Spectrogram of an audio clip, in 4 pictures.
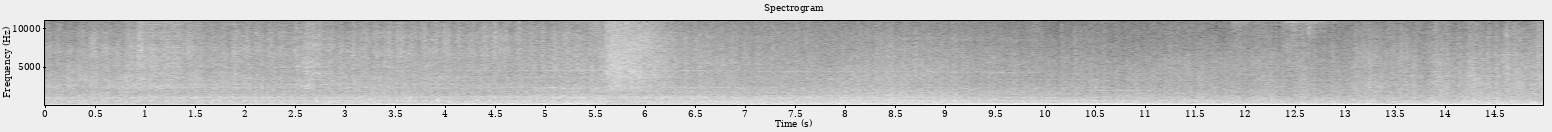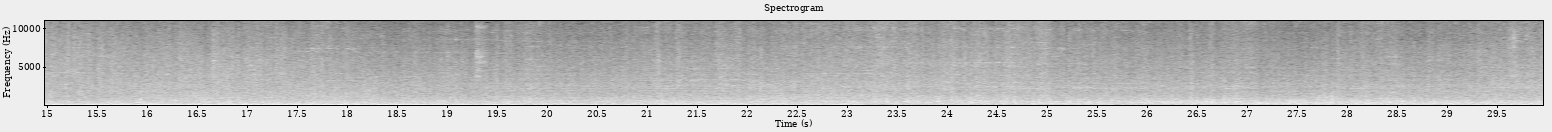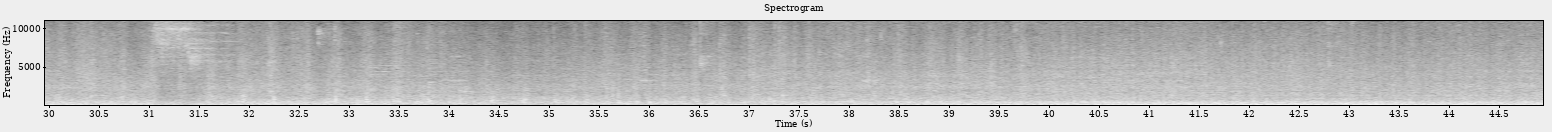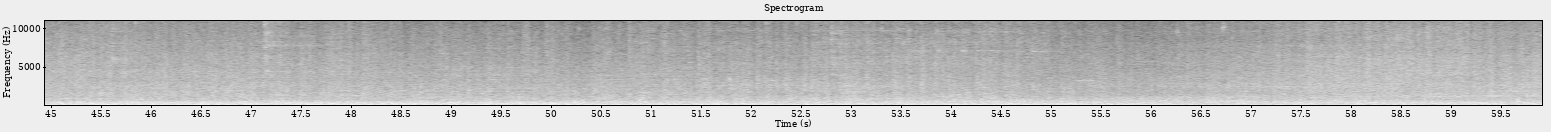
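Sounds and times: locomotive engine rumble: 0:00.0 - 0:23.2
train wheels clicking over rail joints: 0:00.0 - 0:59.9.

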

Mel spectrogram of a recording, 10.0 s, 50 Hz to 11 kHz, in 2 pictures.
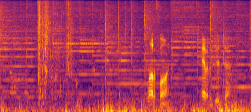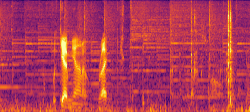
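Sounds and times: background music with held tones: 0:00.0 - 0:10.0.

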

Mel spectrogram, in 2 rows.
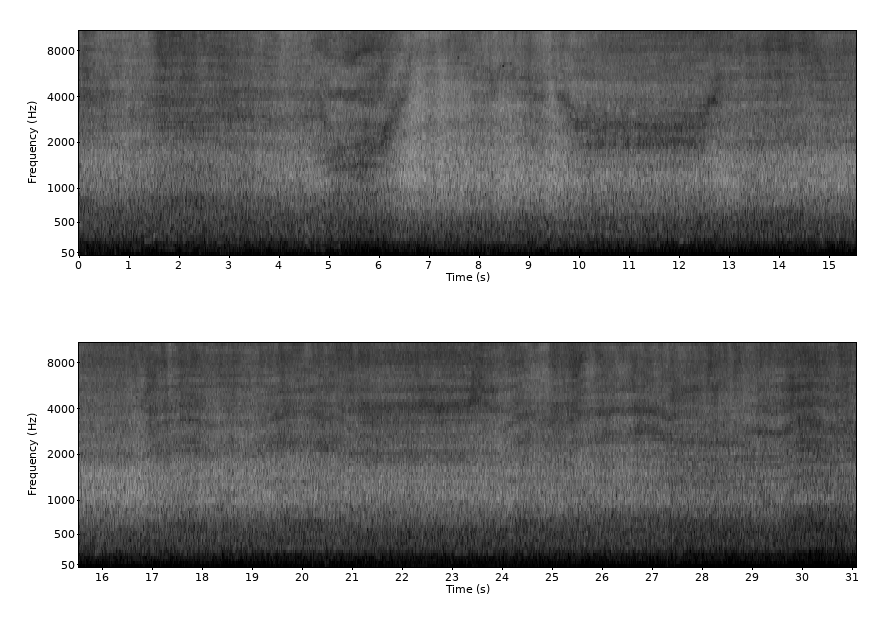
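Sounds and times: gas torch flame hissing: 0:00.0 - 0:31.0.

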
